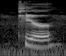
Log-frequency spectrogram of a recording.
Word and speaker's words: Tyr: Tuesday is named after Tyr, T-I-W, but it's pronounced T-Y-R.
